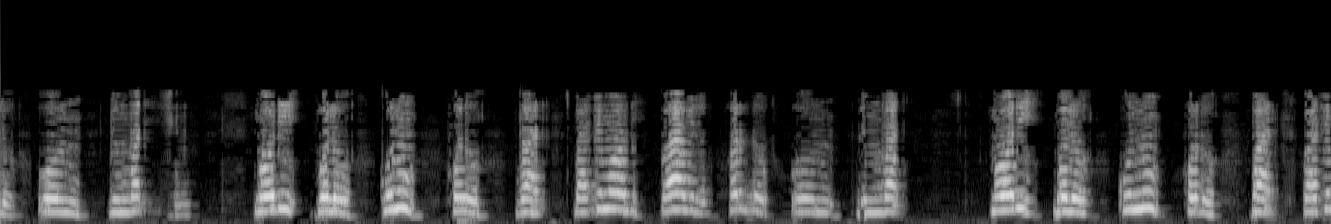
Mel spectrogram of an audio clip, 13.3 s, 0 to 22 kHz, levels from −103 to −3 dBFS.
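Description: From the start, the speech is dull and muffled. Nothing is heard above about 4.1 kHz. Sibilants lose their edge and turn fizzy. Sustained sounds warble and smear. The damage is heavy and lasts the whole clip. It is likely AAC compression, in the AAC-LC form, at a very low bitrate. The sound fits something near 8 kbps. At that rate the encoder drops the upper bands entirely. It quantises what remains so coarsely that gaps and noisy fill appear across the spectrum.

At 10.14 s comes a pre-echo. A short hiss runs for about 34 ms, until 10.18 s, just before a sharp attack. The codec spreads its quantisation noise across a whole block. The attack sits late in that block. So noise sized for the loud onset leaks into the quiet moment ahead of it. The attack itself sounds softened and smeared.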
